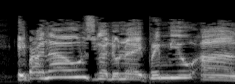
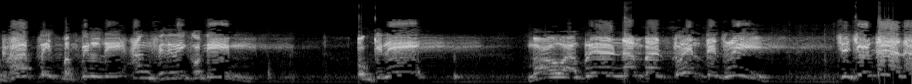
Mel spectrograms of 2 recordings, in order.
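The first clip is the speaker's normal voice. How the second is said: louder and higher, announcing the winner; rousing announcement; 6 semitones higher, 4 dB louder than usual. Acted. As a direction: call out the winner's name to the crowd. Father announces winner to crowd. (madasigon nga pahibalo)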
